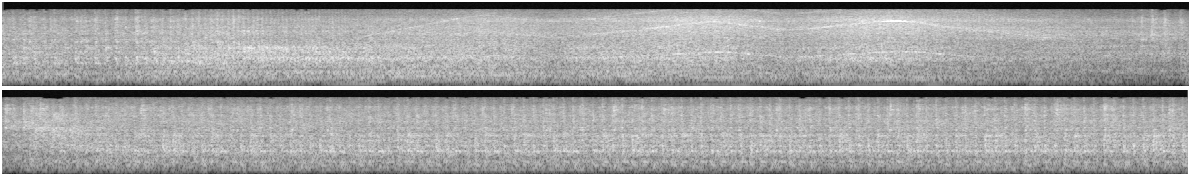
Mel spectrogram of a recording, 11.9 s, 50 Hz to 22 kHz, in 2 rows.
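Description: Land Rover 110's freshly installed engine running cold just after its first start. It is revved twice, the pitch rising and falling, about three to five seconds in, then settles to a steady idle.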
